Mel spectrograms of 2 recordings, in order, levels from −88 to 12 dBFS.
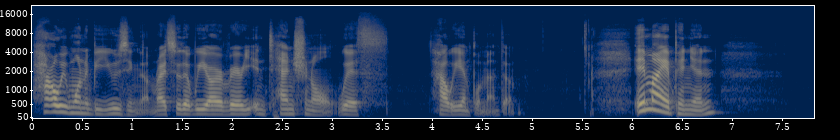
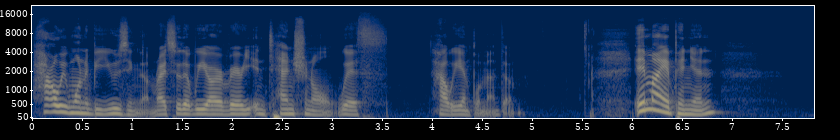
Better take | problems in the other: second | thin; somewhat; fading below 450 Hz

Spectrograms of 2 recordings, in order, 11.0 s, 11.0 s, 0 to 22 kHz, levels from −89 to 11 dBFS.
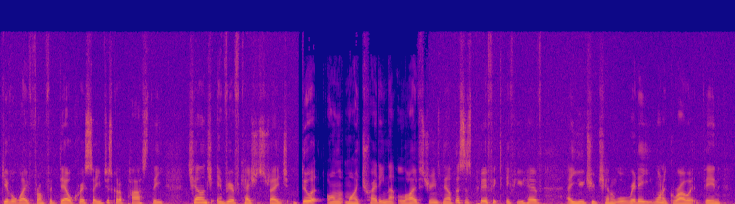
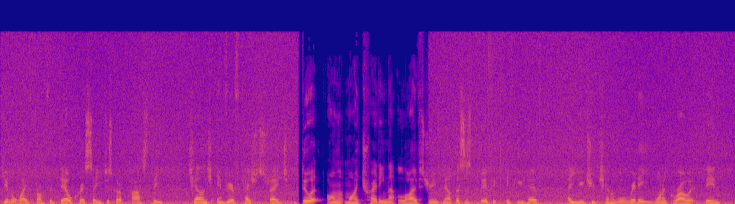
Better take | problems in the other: first | hiss; loud; until 4.5 s and from 6.5 s on; 7 dB below the speech; faint in the first

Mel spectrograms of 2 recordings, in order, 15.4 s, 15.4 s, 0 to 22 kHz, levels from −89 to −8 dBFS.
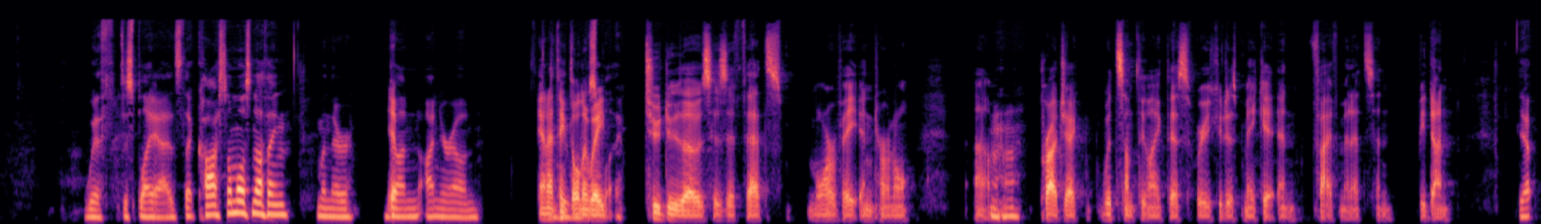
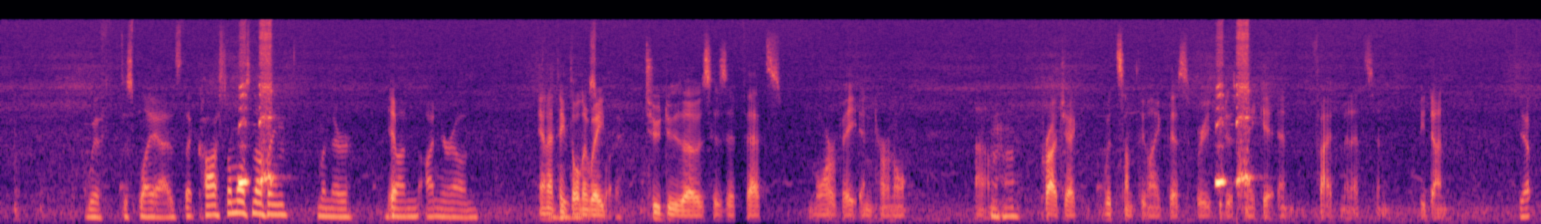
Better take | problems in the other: first | hiss; very loud; throughout; 3 dB above the speech

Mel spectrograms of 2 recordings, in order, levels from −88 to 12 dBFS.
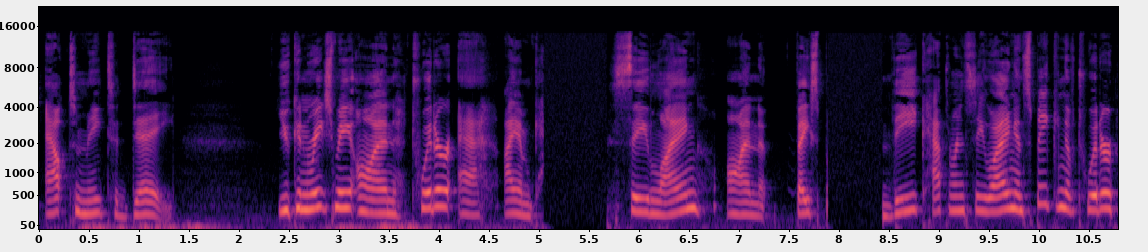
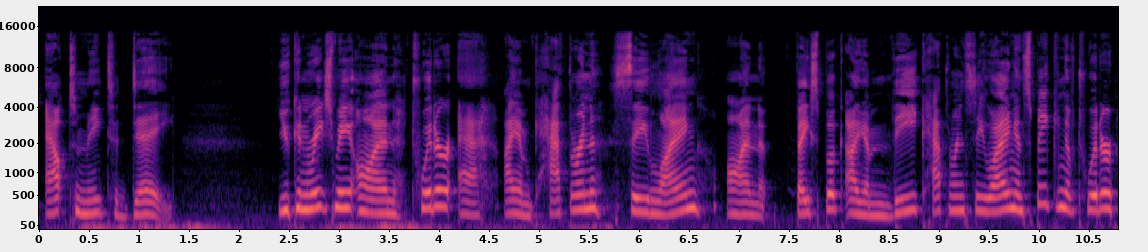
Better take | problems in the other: second | audio cutting out; at 5 s for 0.5 s and at 8 s for 0.5 s

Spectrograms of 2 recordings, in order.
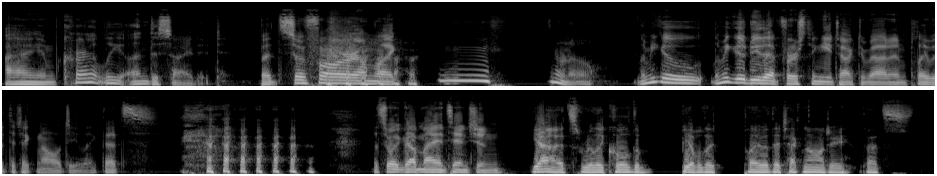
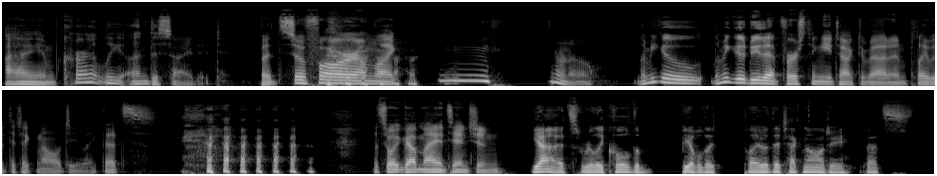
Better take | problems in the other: second | distortion; slight; 10 dB below the speech

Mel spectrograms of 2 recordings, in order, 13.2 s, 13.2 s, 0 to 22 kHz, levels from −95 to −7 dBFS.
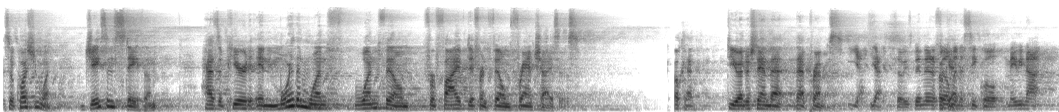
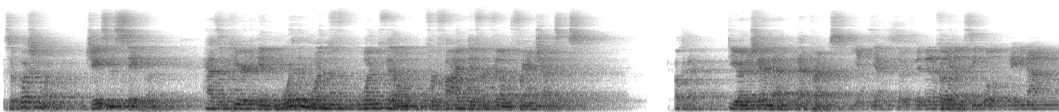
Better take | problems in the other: first | room echo; strong; dies away in 2 s; slight in the first // off-mic speech; far

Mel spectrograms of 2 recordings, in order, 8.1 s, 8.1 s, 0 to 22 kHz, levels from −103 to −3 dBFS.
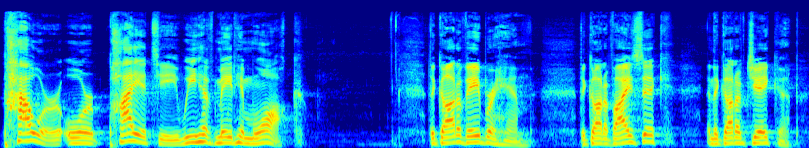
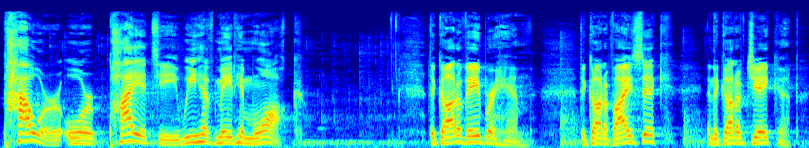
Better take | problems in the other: first | household noises; faint; throughout; 30 dB below the speech

